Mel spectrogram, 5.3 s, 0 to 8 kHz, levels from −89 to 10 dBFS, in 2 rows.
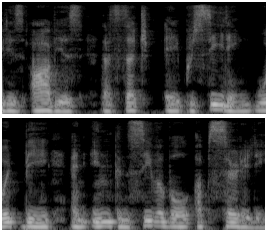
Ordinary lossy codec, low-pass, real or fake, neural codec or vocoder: MP3, 48 kbps; 7.2 kHz; real; none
